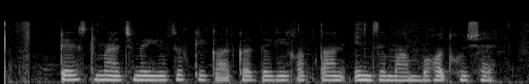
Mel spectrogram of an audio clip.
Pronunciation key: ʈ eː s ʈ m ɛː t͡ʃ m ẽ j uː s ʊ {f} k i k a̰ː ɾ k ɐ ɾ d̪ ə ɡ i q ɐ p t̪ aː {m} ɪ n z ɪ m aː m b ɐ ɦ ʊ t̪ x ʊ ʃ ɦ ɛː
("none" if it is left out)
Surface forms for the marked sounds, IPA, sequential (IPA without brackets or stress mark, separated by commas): f, n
